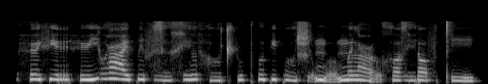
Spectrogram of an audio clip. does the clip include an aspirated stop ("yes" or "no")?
yes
